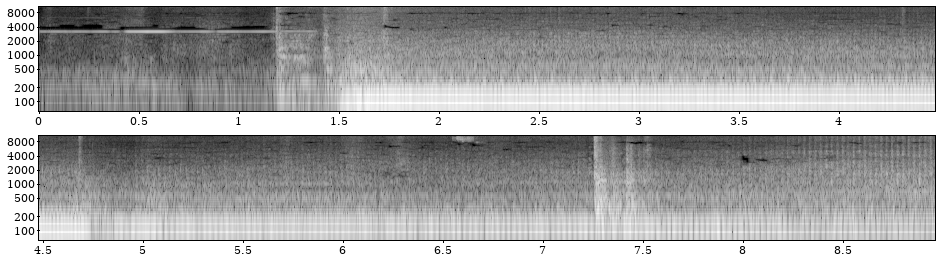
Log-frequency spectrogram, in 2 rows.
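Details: Yanmar B6Z 0.25 excavator diesel: brief crank, then catches and settles into steady, even low idle with no knocks or misses; normal start and idle.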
